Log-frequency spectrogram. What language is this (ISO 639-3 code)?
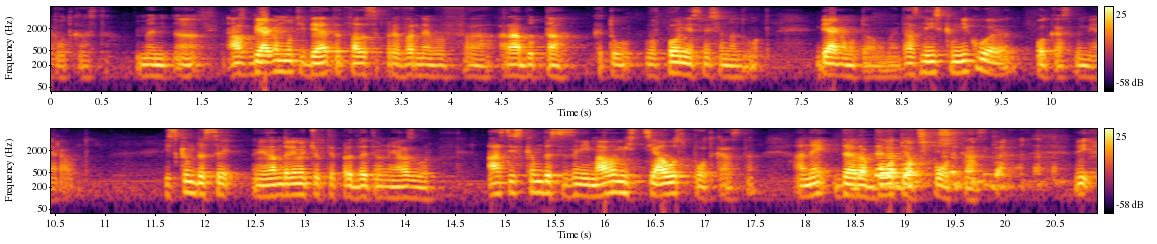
bul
